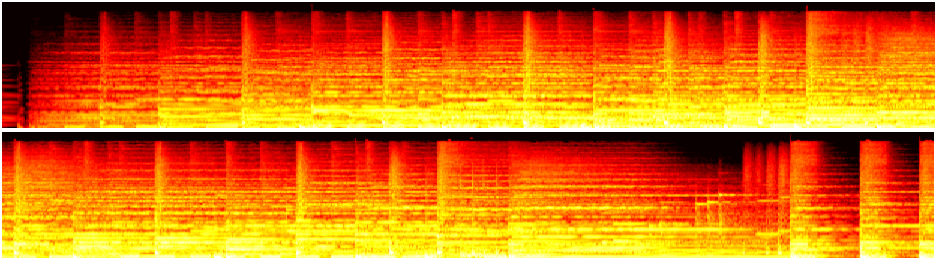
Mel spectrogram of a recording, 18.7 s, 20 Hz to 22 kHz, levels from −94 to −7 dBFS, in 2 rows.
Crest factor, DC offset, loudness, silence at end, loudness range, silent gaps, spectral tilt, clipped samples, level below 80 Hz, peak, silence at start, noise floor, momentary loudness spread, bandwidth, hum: 14 dB; under 0.1%; -15 LUFS; 0 s; 5 LU; none; -6 dB/octave; under 0.1%; -18 dBFS; 0 dBFS; 0.6 s; -45 dBFS; 10 LU; 16.5 kHz; none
